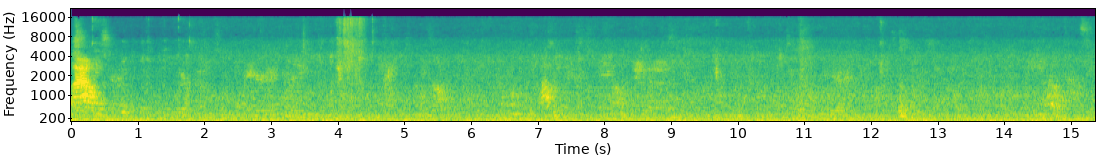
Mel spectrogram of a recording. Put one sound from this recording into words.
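A man chews and bites noisily into a sandwich close to a microphone.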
